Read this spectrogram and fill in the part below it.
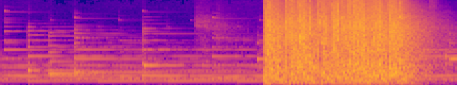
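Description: Soft tonal ringing plays, then a loud, dense burst of firecracker blasts erupts and crackles for over a second before dying away, a ritual firecracker offering at Thriprayar Sree Rama Temple in Kerala.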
